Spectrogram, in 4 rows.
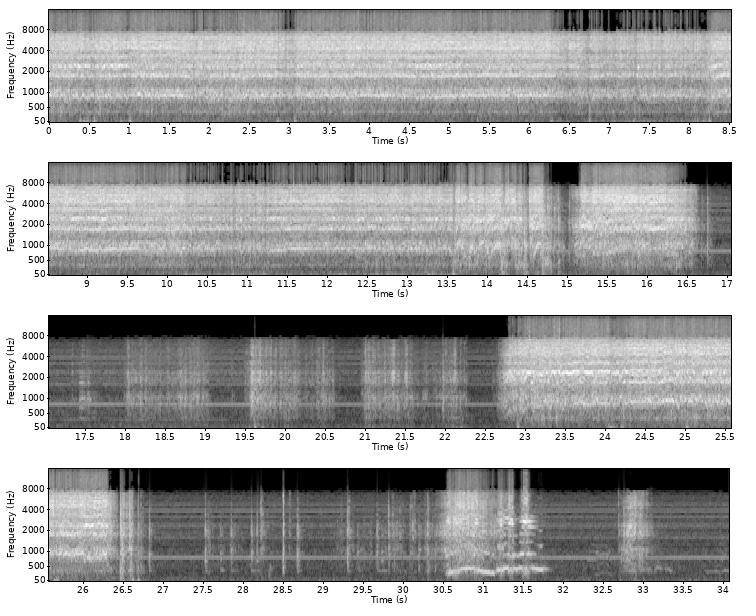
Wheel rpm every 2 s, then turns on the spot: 230, 230, 230, 230, 220, 220, 220, 140, 50, 10, 20, 100, 210, 60, 0, 0, 0.
18-22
